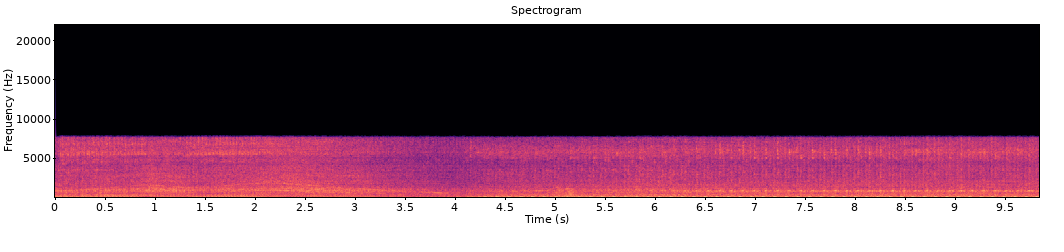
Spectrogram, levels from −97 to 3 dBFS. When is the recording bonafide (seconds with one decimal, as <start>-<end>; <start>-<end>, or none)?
0.0-8.3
